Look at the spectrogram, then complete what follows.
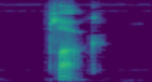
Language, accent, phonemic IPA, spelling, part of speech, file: English, Australia, /plaːk/, plaque, noun, En-au-plaque.ogg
